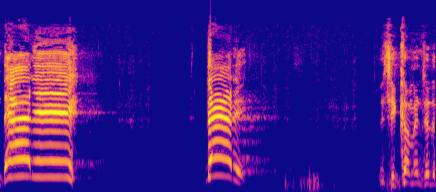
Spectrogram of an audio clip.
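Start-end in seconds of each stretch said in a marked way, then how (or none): 0.0-3.1 put-on high, loud child's call for her dad; daughter calling out. Little daughter hunting for her hidden father, calling out high and loud. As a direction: call out like a little girl seeking Daddy. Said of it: "she'd come into the closet looking".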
